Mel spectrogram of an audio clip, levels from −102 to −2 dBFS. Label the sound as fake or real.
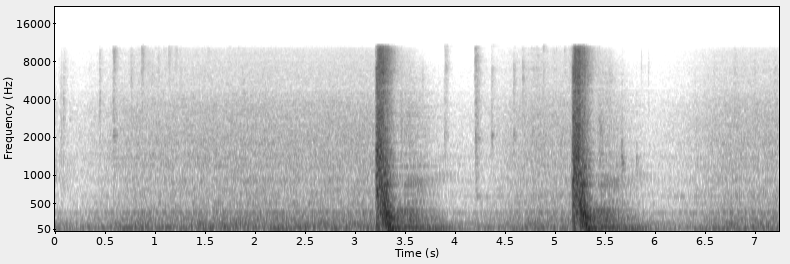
real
